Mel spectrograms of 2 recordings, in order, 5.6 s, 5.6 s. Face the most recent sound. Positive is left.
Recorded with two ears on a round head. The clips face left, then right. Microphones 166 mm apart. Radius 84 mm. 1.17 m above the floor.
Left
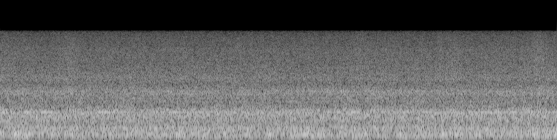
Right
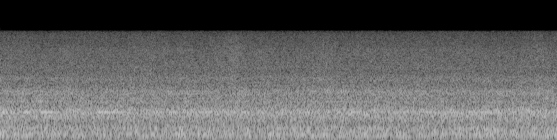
No sound to turn to.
